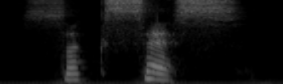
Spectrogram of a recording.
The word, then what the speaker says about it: success: "Success", the stress is always on the second syllable. Don't say 'SUccess and of course it's a noun, so the stress is always here on the second syllable su'CCESS.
